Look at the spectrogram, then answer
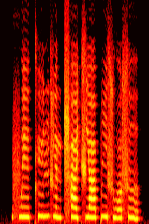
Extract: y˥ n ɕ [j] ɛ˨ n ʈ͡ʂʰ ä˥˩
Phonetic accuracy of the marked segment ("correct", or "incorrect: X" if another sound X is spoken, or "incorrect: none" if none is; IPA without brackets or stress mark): incorrect: ɥ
